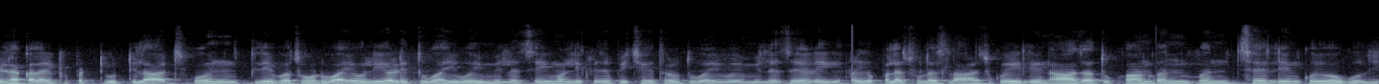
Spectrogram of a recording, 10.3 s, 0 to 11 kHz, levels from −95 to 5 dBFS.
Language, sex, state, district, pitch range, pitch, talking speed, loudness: Marwari, male, Rajasthan, Nagaur, 125-130 Hz, 125 Hz, 160 wpm, -30 LUFS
